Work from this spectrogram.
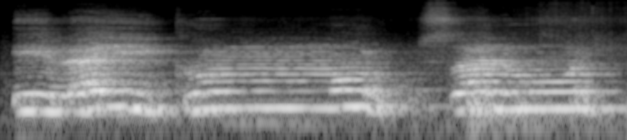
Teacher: میم ساکن کے بعد میم آئے تو میم کو میم سے ملا کر گنہ کے ساتھ پڑھا جائے گا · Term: ادغام شفوی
